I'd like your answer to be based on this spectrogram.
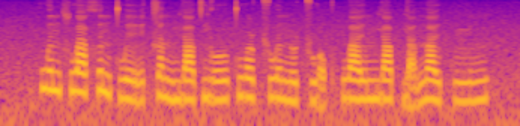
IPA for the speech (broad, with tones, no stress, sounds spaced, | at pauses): k w ə˥˧ n s w ä˥˧ x ə˥˩ n t̪ w ḛ˨˩ ɪ̯ t͡s a˥˩ n m j ä˧˥ t̪ j o˧˥ ʊ̯ t̪ w ɔ˥ ʈ͡ʂ w ə˥˩ n u˧˥ ʈ͡ʂ w ɔ̰˨˩ pʰ w a˥ ɪ̯ m j ä˥ p j ä̰˨˩ n̪ a˥˩ ɪ̯ p y˧˥ n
